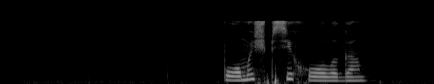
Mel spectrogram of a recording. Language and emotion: Russian, neutral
